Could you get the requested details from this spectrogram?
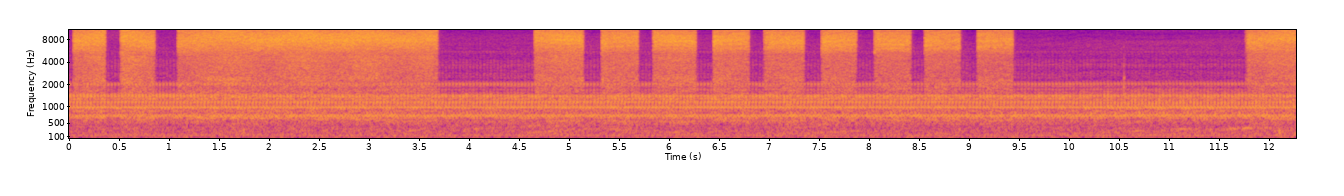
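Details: Paasche airbrush on a Master Airbrush TC-40T compressor, paint thinned about 50% with water: steady airy hiss cut into short on-off bursts, about two a second, as the trigger works; spraying normally.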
